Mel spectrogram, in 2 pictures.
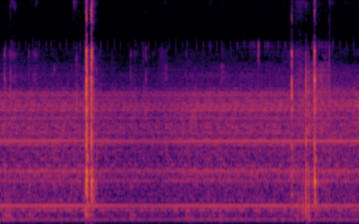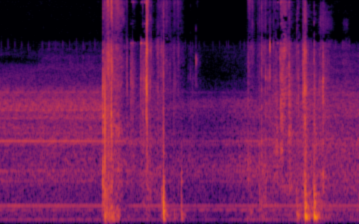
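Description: Sharp clicks from working a laptop: a pair about a second in and another pair about four and a half seconds in, then a cluster of knocks and handling noise near the end. A steady faint hum runs underneath.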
